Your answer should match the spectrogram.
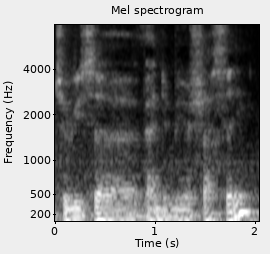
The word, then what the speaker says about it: Teresa Vandermeer Chassé: And Teresa Vandermeer Chassé, am I pronouncing it That's correctly?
